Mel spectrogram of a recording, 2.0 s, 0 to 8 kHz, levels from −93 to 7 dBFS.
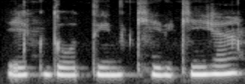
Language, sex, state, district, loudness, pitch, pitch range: Hindi, female, Bihar, Patna, -11 LUFS, 230 Hz, 225-245 Hz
